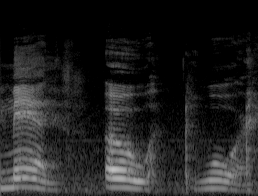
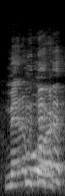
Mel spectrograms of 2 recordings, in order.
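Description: First: The name is said slowly, word by word. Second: The name is said quickly, run together. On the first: The speaker calls it wrong. "if you say it slowly" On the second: The speaker calls it right. "you have to say it fast enough"

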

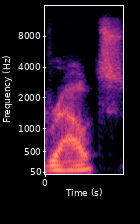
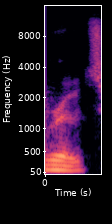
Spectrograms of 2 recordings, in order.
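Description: First: It uses the southern regional pronunciation. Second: It uses the non-southern regional pronunciation.

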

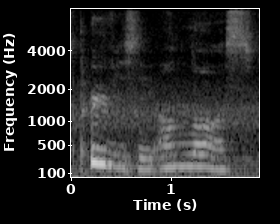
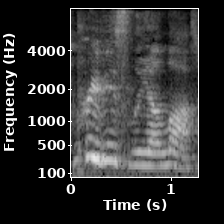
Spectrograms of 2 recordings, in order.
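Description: First: It is said in a put-on announcer voice. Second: It is said in a normal speaking voice.

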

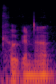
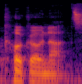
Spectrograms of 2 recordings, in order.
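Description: First: The word is said in a plain, ordinary way. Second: The word is drawn out in an affected way.

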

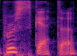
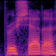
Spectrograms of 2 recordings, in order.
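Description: First: The 'ch' is said as a hard k sound. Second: The 'ch' is said as a soft sh sound. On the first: "it should be bruschetta" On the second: "everybody says bruschetta"

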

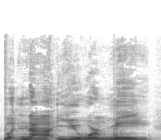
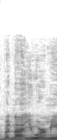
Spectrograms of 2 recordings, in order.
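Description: First: The reading is lively with lots of inflection. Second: The reading is flatter with less inflection. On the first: The speaker calls it wrong. "I put too much inflection in that" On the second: The speaker calls it right. "Let me read it one more time"

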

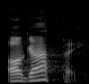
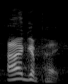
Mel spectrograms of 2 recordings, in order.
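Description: First: It is said with the Greek pronunciation. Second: It is said with a common English pronunciation. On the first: "the Greek pronunciation is agape" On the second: "many of us pronounce that as agape"

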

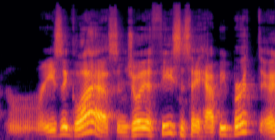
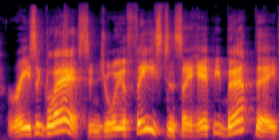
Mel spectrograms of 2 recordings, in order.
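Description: First: It is read in the speaker's usual accent. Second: It is read in a New Zealand accent.

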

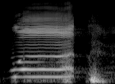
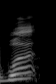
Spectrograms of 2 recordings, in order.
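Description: First: The word is said with a cocky, swaggering attitude. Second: The word is said plainly, without any swagger.

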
